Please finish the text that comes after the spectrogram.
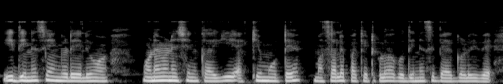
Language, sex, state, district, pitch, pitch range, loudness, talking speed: Kannada, female, Karnataka, Bangalore, 165 Hz, 155-175 Hz, -15 LUFS, 155 wpm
